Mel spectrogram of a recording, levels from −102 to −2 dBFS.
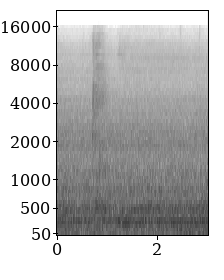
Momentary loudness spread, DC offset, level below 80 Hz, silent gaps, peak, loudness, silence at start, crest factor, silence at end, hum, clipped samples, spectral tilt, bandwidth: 2 LU; under 0.1%; -46 dBFS; none; -18 dBFS; -32 LUFS; 0 s; 14 dB; 0 s; none; under 0.1%; -6.5 dB/octave; 16 kHz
